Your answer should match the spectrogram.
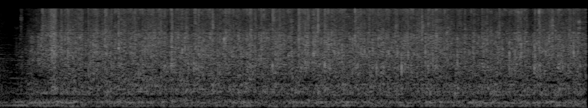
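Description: A drink-shaking machine running, its two capped cups shaking rapidly back and forth: a steady mechanical rattle with liquid sloshing inside the cups.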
